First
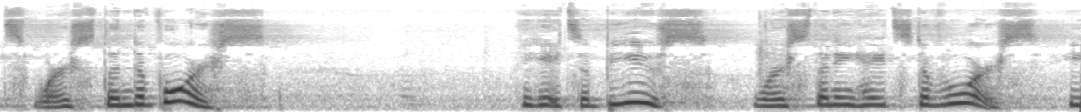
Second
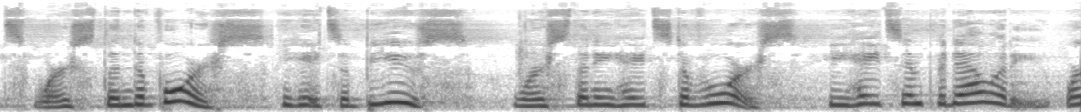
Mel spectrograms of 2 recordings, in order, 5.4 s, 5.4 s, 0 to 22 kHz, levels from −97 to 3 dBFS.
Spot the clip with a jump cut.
second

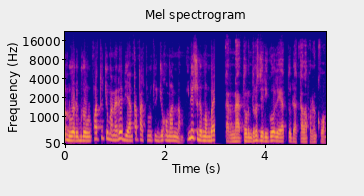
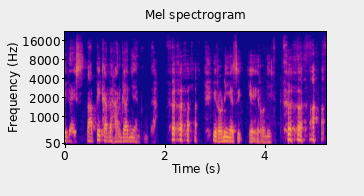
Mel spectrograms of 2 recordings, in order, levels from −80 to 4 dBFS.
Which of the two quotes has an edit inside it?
first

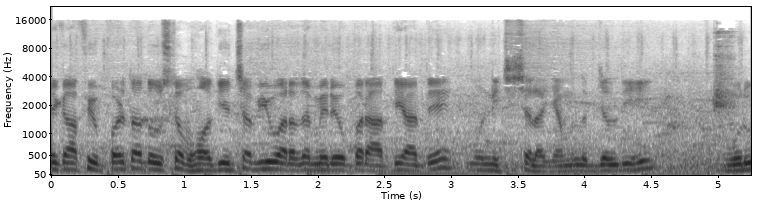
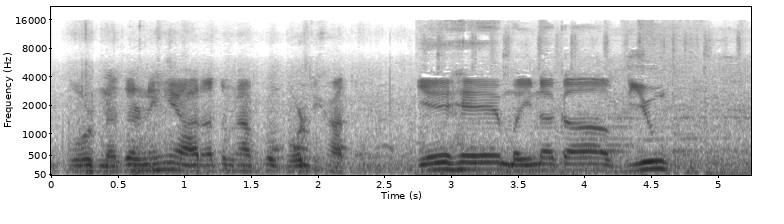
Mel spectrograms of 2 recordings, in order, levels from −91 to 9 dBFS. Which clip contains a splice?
second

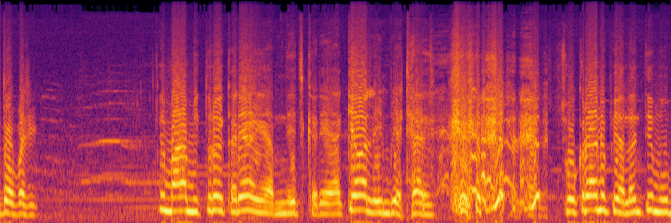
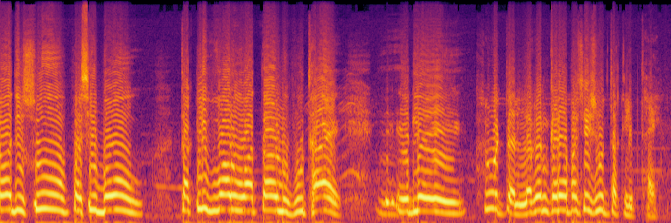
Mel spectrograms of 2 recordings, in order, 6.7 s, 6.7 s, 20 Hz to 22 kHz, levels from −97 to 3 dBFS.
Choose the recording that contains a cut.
first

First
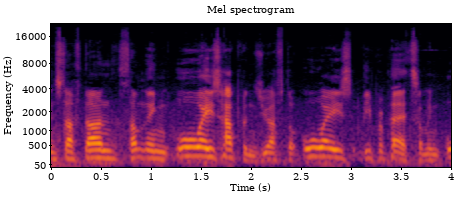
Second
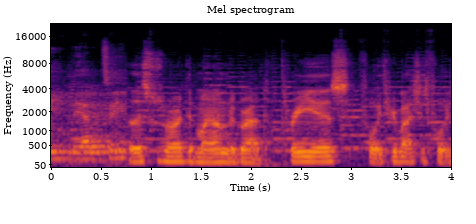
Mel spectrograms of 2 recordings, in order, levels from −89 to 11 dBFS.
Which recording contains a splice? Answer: second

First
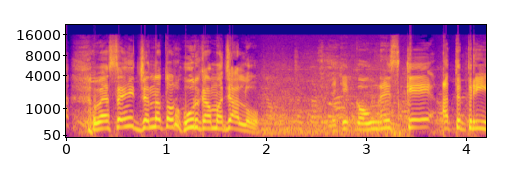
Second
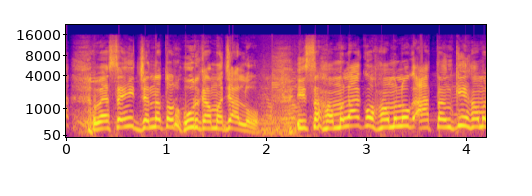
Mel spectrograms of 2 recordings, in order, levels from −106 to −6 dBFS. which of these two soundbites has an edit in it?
second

